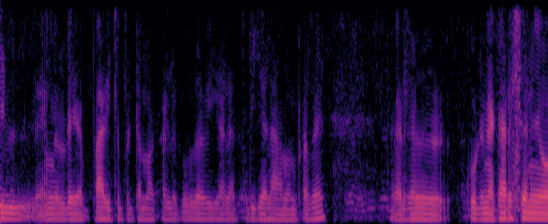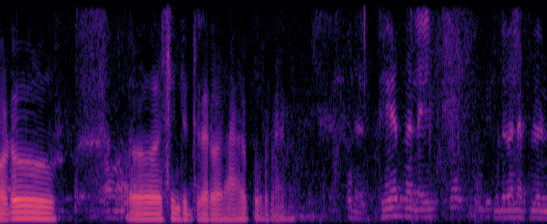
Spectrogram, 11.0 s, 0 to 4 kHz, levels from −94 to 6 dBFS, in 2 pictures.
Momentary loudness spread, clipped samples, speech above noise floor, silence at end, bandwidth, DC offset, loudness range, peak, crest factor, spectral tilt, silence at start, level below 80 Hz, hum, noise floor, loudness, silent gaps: 22 LU; under 0.1%; 21 dB; 0 s; 4 kHz; under 0.1%; 10 LU; -22 dBFS; 20 dB; -7 dB/octave; 0 s; -62 dBFS; none; -62 dBFS; -42 LUFS; none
